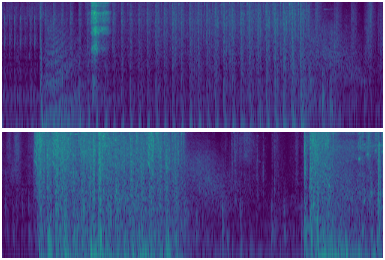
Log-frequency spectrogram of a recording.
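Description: Fortnite gunfire in dense, rapid bursts, loud sustained volleys broken by brief lulls, then heavier fusillades returning, with no voices over the shooting.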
